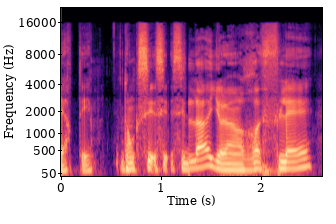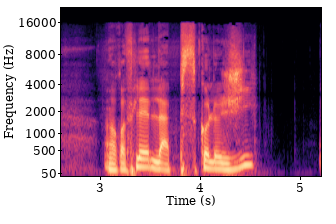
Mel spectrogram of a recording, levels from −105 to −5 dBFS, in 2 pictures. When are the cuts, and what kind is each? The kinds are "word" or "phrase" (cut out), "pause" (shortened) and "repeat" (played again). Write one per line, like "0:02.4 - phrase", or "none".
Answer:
0:01.3 - word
